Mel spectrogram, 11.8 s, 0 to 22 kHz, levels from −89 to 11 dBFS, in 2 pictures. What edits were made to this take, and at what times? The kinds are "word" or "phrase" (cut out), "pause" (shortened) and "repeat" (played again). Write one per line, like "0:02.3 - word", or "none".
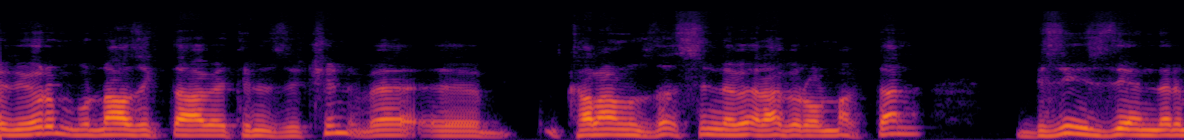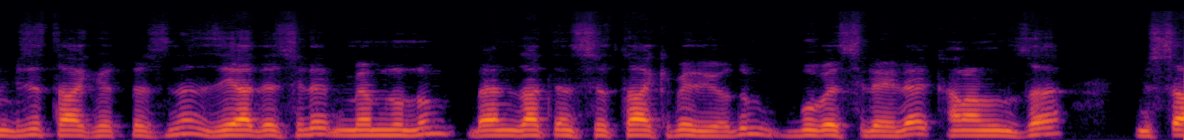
none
